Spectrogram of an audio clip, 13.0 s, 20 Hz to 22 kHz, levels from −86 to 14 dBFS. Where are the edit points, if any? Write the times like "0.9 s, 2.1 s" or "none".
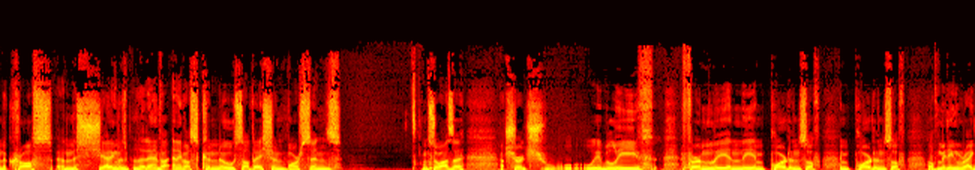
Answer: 1.7 s, 3.8 s, 6.7 s, 9.1 s, 11.2 s

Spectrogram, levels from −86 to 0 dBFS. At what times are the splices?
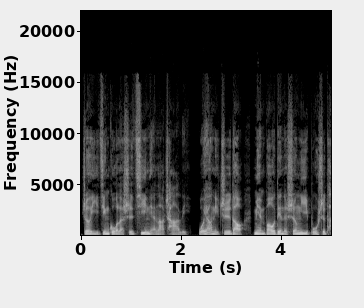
2.3 s

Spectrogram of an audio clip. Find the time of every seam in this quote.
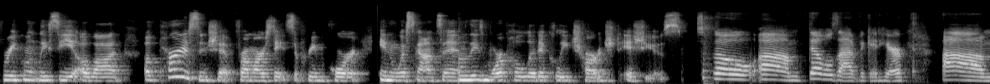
3.7 s, 4.6 s, 6.9 s

